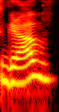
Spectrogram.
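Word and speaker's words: grave: the acute we have the grav okay it's grav and we have the circumflex so when we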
